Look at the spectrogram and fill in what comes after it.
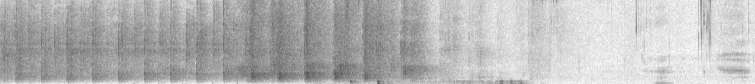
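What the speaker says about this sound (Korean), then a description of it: "우리 다 같이 큰 박수로 환영해 주시면 감사하겠습니다." An audience at a Wednesday church gathering claps in welcome, a crowd of hands patting in a quick uneven patter that swells, then stops abruptly near the end, leaving near silence with faint stray noises.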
